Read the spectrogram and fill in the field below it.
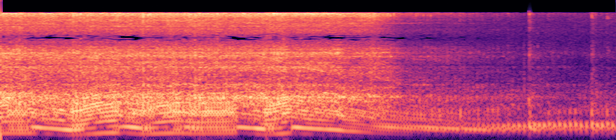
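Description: A chainsaw revs as it cuts into wood.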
